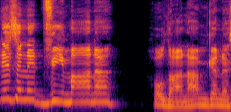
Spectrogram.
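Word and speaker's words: vimana: fly machines were even viam mana and somewhere on this planet today there are remnants of these objects still it's not viam man it's viman right it's not viam because it's Italian hey yo viam over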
